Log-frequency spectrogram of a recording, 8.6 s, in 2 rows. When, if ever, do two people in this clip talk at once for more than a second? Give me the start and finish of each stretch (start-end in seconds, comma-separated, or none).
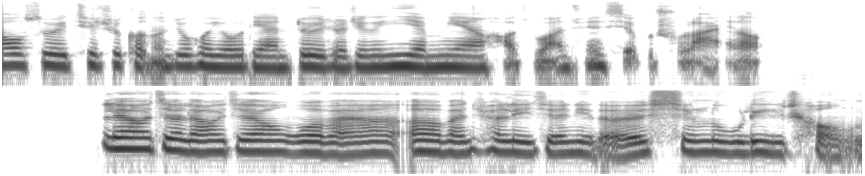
none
